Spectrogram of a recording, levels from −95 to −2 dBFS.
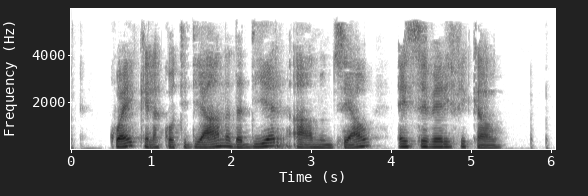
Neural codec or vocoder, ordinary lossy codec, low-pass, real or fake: none; AAC, 24 kbps; 5.4 kHz; real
